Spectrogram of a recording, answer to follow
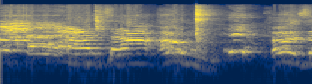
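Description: Loud, high-pitched women's voices laughing and exclaiming, with a sharp hand smack about a second and a half in.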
